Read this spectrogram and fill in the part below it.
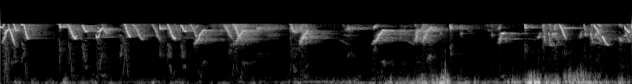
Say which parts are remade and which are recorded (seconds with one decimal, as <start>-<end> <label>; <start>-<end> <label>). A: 0.0-2.2 recorded; 2.2-3.6 remade; 3.6-4.0 recorded; 4.0-5.0 remade; 5.0-6.3 recorded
